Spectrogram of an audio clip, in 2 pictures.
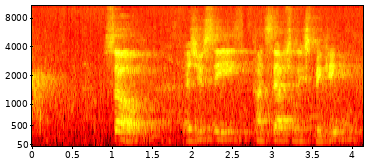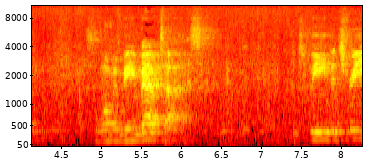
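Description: A man speaks calmly through a microphone over loudspeakers in a large hall.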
